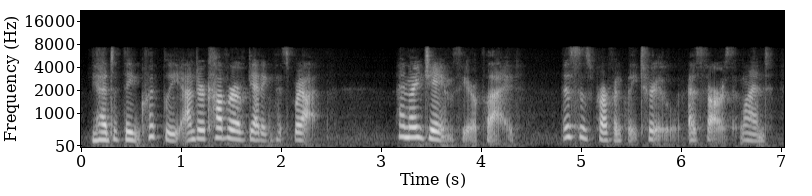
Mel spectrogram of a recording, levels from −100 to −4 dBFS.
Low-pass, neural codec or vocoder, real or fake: 7.2 kHz; codec, 16 kHz in and 24 kHz out, 0.8 kbps, FocalCodec, streaming, 65536 codes; fake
